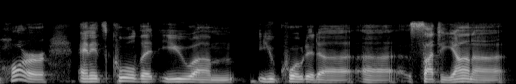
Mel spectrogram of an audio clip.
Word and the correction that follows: Santayana: was that how you say it? Santayana. – Yes.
